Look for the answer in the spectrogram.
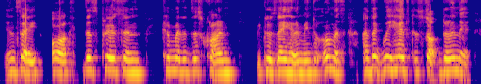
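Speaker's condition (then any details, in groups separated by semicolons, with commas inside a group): Spastic cerebral palsy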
